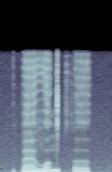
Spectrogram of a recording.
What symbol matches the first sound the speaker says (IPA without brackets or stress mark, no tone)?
p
